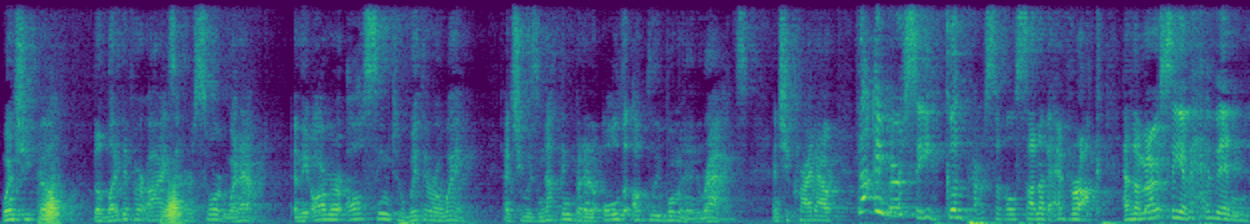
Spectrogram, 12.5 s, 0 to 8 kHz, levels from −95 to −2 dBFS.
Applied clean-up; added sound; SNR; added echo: none; Brass instrument; -2 dB; reverberation time 1.1 s.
